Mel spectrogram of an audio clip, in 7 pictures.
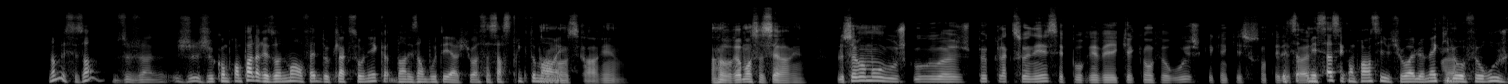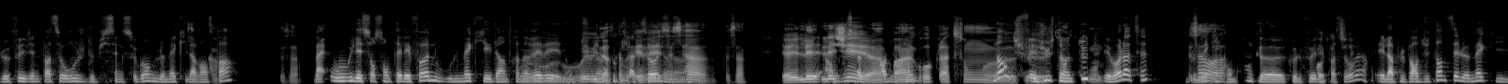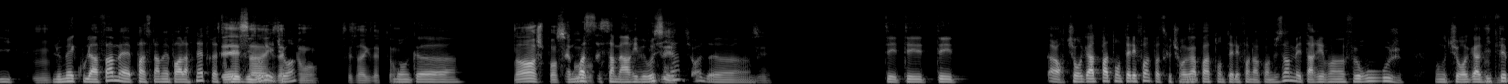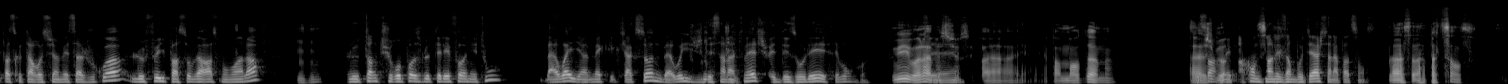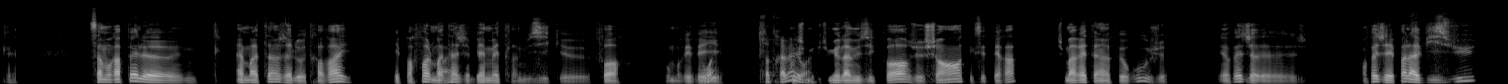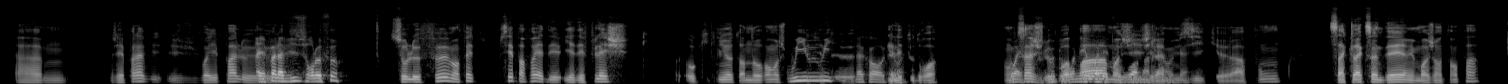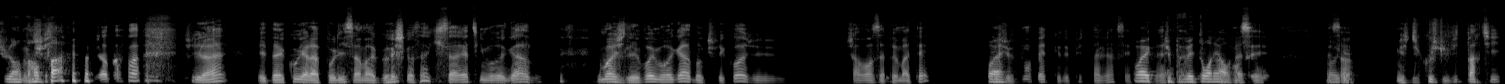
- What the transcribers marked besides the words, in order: laughing while speaking: "Oh"; stressed: "ça"; tapping; throat clearing; laughing while speaking: "l'entends pas"
- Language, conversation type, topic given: French, unstructured, Qu’est-ce qui te fait perdre patience dans les transports ?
